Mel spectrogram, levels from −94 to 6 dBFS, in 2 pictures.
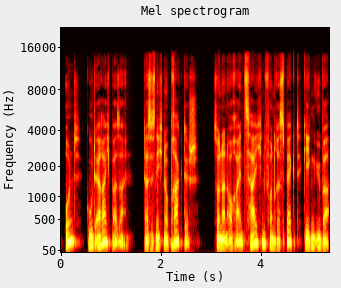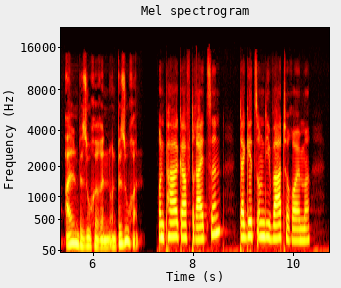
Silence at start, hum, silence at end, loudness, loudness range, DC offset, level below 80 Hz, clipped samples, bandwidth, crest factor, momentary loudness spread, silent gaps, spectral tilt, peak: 0.1 s; none; 0.4 s; -16 LUFS; 3 LU; under 0.1%; -46 dBFS; under 0.1%; 14.5 kHz; 14 dB; 9 LU; none; -5.5 dB/octave; -2 dBFS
